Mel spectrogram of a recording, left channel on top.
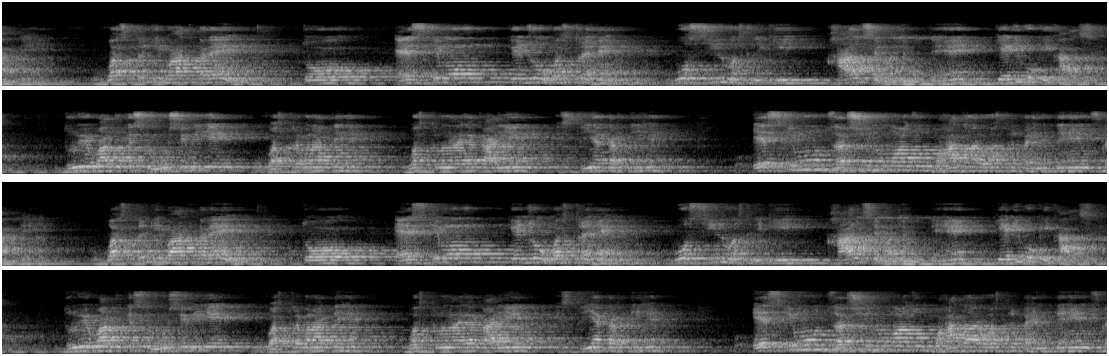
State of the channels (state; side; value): normal; both; correlation 0.33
